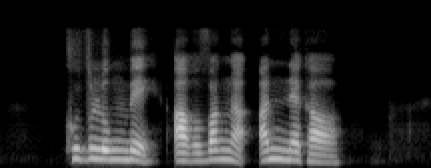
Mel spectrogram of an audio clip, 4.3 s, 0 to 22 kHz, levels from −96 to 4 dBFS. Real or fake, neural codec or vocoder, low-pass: fake; codec, 24 kHz, 0.5 kbps, DualCodec; 10.8 kHz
